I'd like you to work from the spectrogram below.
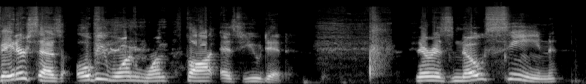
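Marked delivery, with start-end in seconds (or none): none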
